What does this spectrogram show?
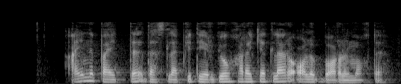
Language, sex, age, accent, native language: Uzbek, male, 18-24, Farg'ona, Uzbek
